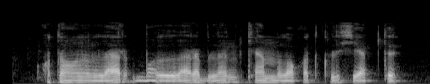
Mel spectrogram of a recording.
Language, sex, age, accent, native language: Uzbek, male, 18-24, Jizzax, Uzbek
